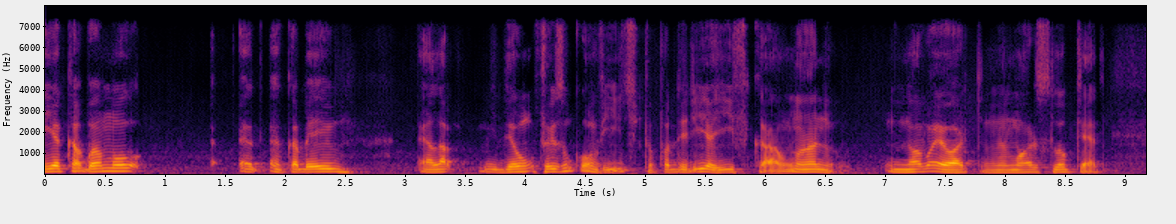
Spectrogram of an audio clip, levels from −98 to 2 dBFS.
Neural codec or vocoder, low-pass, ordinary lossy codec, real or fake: codec, 16 kHz, 4 kbps, X-Codec, HuBERT features, trained on general audio; 7.2 kHz; none; fake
